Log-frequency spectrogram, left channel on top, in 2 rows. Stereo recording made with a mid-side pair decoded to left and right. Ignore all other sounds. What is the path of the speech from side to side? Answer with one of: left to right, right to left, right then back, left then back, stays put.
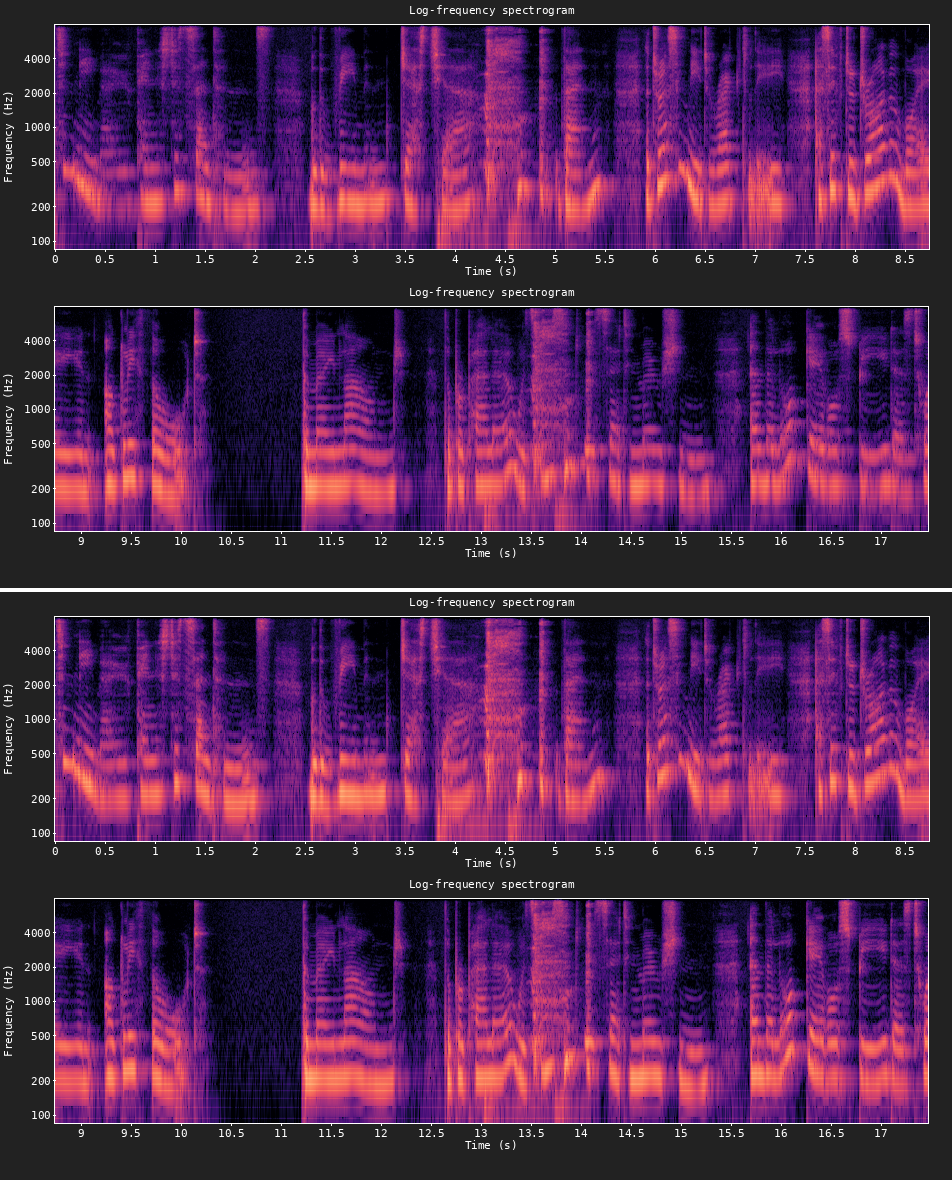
left then back.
